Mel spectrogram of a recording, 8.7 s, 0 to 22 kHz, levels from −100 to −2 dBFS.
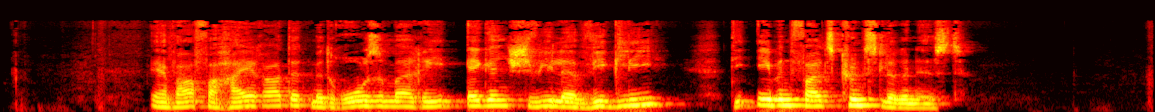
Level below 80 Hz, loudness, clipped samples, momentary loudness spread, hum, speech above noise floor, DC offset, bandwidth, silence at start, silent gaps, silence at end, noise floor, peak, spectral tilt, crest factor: -64 dBFS; -23 LUFS; under 0.1%; 10 LU; none; 61 dB; under 0.1%; 11.5 kHz; 1.15 s; none; 1.45 s; -84 dBFS; -6 dBFS; -5 dB/octave; 20 dB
